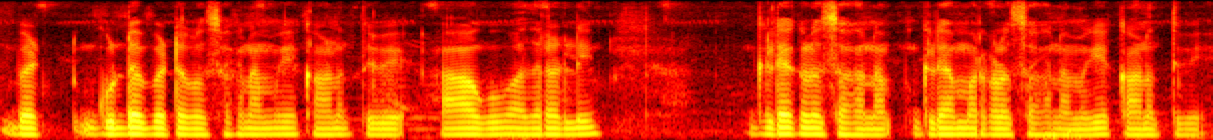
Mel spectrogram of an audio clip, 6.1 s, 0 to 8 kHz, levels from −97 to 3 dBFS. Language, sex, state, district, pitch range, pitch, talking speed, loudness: Kannada, male, Karnataka, Koppal, 125-135 Hz, 130 Hz, 140 wpm, -21 LUFS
